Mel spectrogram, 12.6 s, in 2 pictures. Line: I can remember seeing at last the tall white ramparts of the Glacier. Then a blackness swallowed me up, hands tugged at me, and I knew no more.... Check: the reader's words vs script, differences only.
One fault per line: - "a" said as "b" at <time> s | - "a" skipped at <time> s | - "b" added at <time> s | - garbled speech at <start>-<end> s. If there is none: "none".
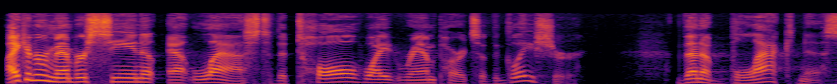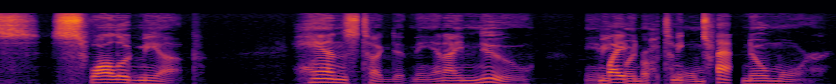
- garbled speech at 10.6-11.8 s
